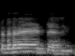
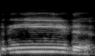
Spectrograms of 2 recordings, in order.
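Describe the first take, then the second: First: The vowel is a short 'e' sound. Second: The vowel is a long 'ee' sound. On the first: It is the past tense. "அதோட short sound சொல்லுது" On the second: It is the present tense. "அதோட long sound சொல்லுது"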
